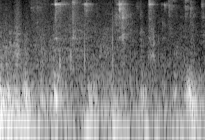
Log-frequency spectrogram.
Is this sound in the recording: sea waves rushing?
no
